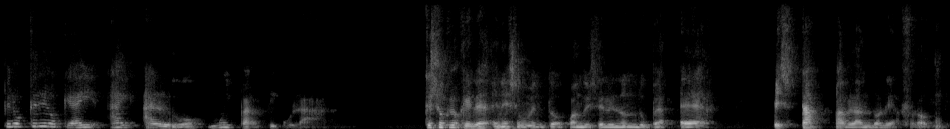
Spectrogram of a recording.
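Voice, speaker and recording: A man lecturing slowly, his pitch swinging widely as he circles back over his points. He peppers his talk with "¿eh?" and short asides, and a nagging cough keeps catching at his throat. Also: expressive. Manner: slow, digressive, with many "¿eh?" tag questions. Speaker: psychoanalysis lecturer. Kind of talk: spoken seminar lecture.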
